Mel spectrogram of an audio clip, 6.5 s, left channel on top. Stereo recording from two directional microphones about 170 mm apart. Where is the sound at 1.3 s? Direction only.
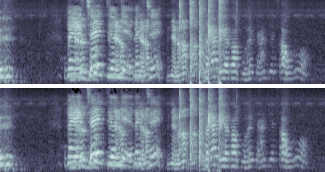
75° left (ahead or behind).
